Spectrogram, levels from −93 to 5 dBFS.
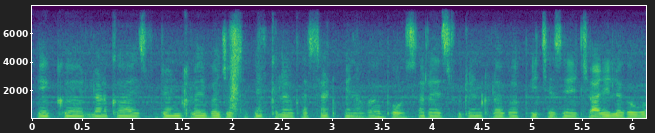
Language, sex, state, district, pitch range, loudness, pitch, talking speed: Hindi, male, Bihar, Darbhanga, 110-120 Hz, -19 LUFS, 115 Hz, 235 wpm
